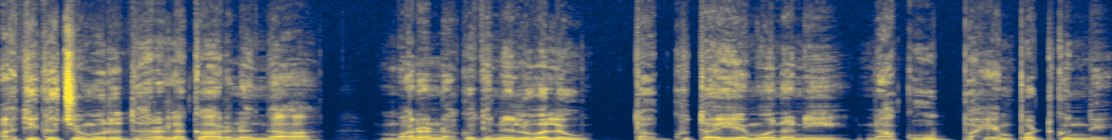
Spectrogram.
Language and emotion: Telugu, fearful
